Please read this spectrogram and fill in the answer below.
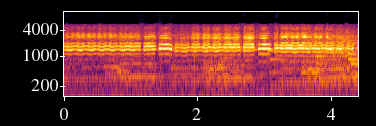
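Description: Music led by brass instruments, a melody of held notes with vibrato, over a steady low hum.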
